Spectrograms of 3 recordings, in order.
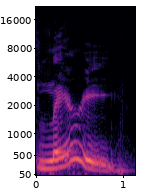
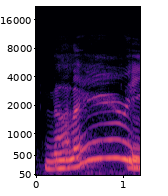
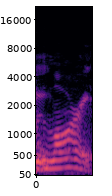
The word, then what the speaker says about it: Larry: It's Larry. Larry. Not Laurie.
